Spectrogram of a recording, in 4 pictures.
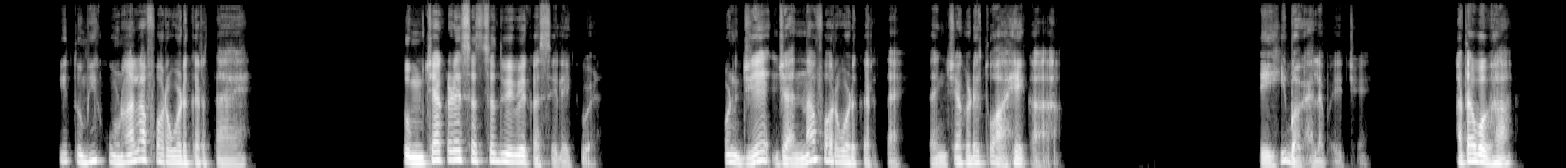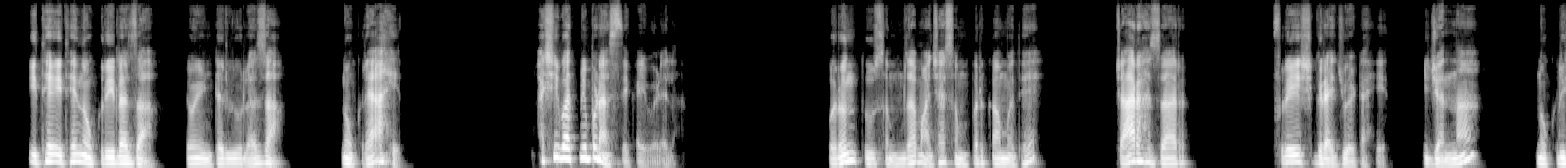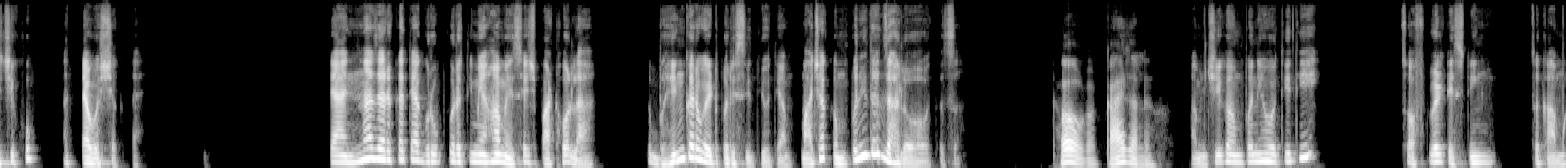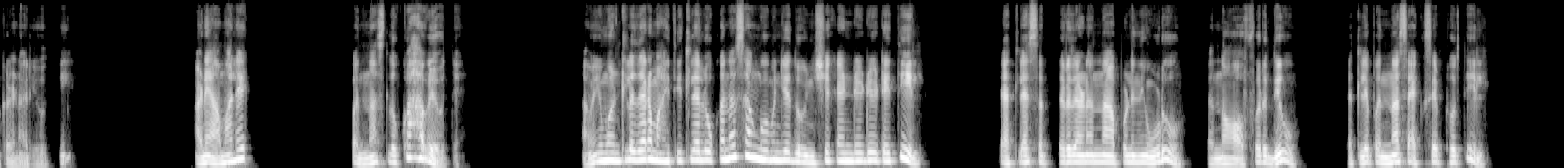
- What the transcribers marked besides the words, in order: tapping; in English: "इंटरव्युव्हला"; in English: "फ्रेश ग्रॅज्युएट"; in English: "ग्रुपवरती"; in English: "कॅन्डीडेट"
- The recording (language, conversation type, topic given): Marathi, podcast, सोशल मीडियावरील माहिती तुम्ही कशी गाळून पाहता?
